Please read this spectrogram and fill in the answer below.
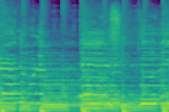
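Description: A man singing a song into a handheld microphone over instrumental backing with a steady beat of about two strokes a second.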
